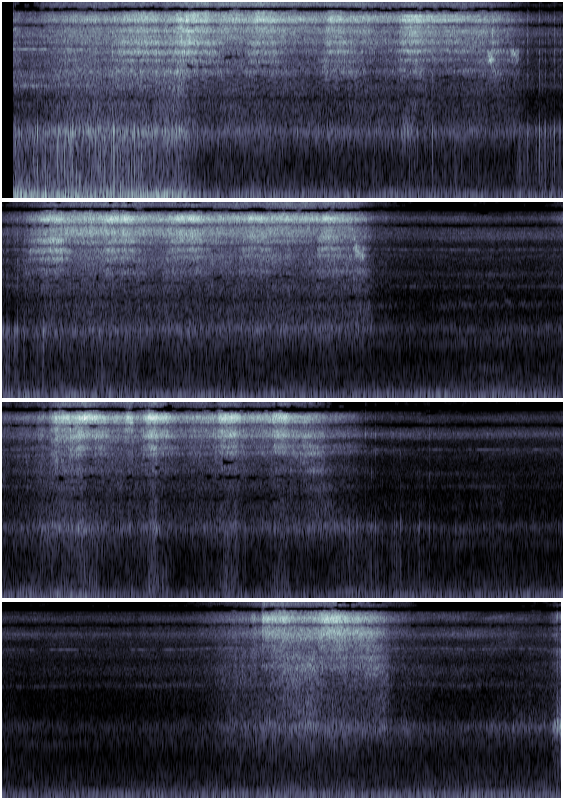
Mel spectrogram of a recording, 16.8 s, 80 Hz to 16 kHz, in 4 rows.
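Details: Bursts of loud hissing spray with a faint steady tone beneath, separated by quieter gaps, from an AirJet 1S air-flow prophy unit used for scaling and teeth-whitening spray polishing; dental air polisher.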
